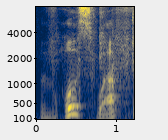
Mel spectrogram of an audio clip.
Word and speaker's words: Wrocław: Comment on prononce Wrocław là C'est Wro... Wrocław. Wrocław. C'est dans euh, l'ouest de la Pologne.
